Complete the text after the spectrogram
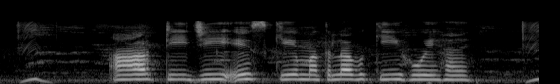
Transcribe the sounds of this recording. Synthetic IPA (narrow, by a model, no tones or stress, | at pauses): aːɾʈiːd͡ʒiːeskemət̪ləbkiɦoeɦɛ̃ː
